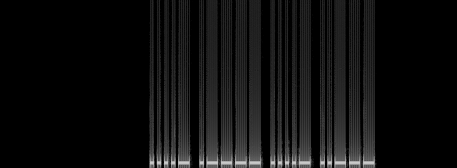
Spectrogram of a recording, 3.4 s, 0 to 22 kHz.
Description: Morse code, heard as a keyed tone, about 44 wpm, 700 Hz. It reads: 4142
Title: Numbers - 4-Digit 45wpm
